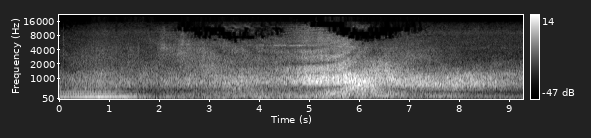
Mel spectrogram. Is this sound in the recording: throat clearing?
no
